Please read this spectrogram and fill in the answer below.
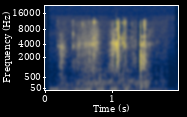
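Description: Faint typing on a computer keyboard: a handful of soft, uneven keystroke clicks.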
